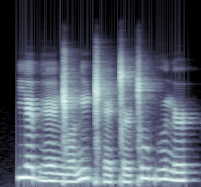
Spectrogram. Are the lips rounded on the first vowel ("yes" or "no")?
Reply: no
